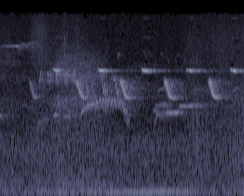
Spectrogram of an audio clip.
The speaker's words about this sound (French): Et les oiseaux. Là, actuellement, c'est agréable, mais pour vous, c'est plutôt inquiétant.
